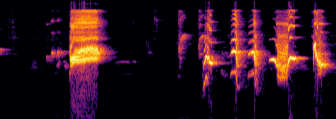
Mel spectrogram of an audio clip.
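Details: Asian pied starling singing, meant to provoke other starlings to sing: one loud harsh rasping burst, a pause, then a series of short sharp whistled chirps in quick succession.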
